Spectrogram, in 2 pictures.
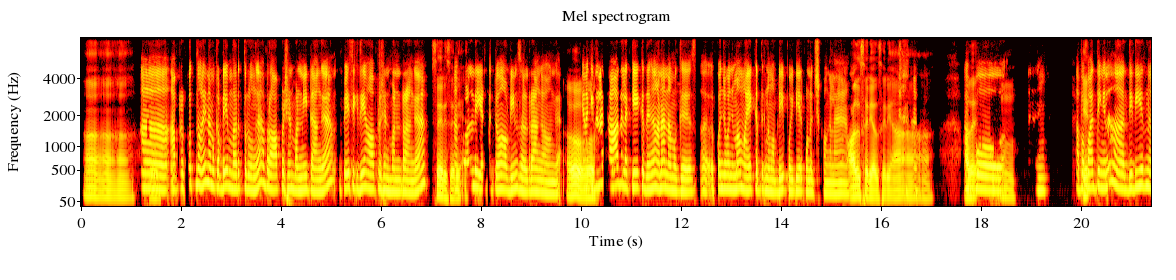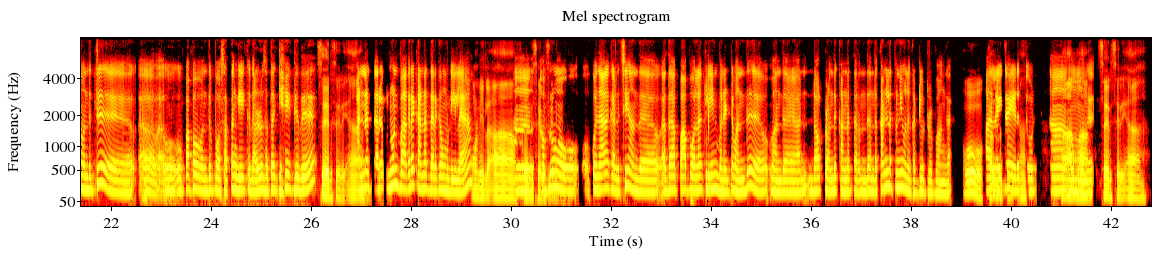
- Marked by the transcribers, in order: in English: "ஆப்ரேஷன்"; in English: "ஆப்ரேஷன்"; chuckle; laughing while speaking: "அழுவ சத்தம் கேக்குது"; in English: "கிளீன்"; in English: "லைட்டா"
- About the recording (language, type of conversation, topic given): Tamil, podcast, உங்களுக்கு அர்த்தமுள்ள ஒரு நாள் எப்படி இருக்கும்?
